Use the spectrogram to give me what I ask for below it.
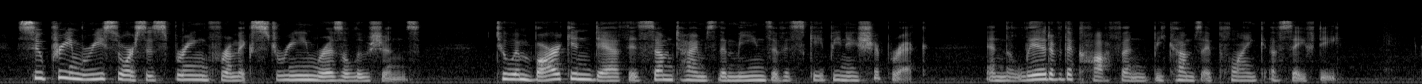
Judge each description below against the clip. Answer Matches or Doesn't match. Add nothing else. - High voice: Matches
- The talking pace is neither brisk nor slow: Doesn't match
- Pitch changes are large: Doesn't match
